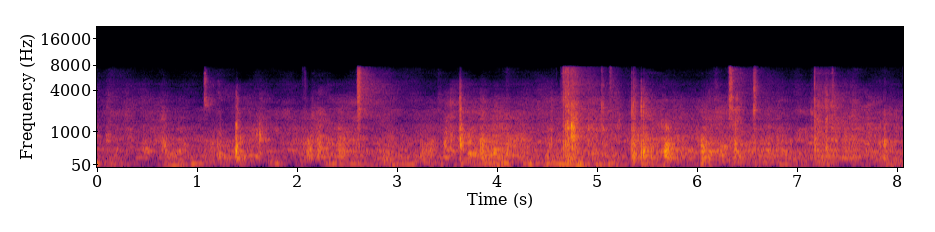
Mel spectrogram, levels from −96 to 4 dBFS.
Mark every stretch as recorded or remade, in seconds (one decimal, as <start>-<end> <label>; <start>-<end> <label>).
0.0-8.1 remade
